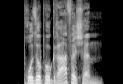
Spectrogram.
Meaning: strong dative masculine/neuter singular of prosopografisch
- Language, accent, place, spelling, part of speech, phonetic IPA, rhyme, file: German, Germany, Berlin, prosopografischem, adjective, [ˌpʁozopoˈɡʁaːfɪʃm̩], -aːfɪʃm̩, De-prosopografischem.ogg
